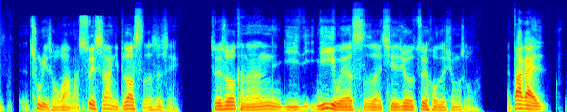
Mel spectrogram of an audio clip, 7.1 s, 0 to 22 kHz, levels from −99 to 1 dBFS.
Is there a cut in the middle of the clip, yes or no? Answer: no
